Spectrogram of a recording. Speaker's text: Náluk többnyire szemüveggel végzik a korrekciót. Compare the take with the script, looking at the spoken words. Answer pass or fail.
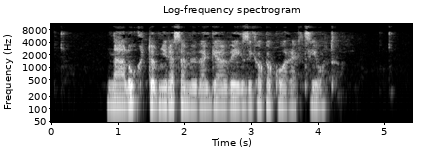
fail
